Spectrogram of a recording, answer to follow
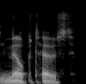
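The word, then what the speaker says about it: milquetoast: Milk toast. Milk toast, I think is what they're just Is saying. it milk toast? Yeah, they're spelling it weird.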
